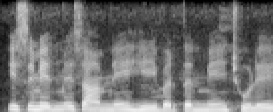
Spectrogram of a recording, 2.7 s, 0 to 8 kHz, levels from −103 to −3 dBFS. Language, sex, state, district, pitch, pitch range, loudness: Hindi, female, Punjab, Kapurthala, 200 Hz, 190-220 Hz, -14 LUFS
